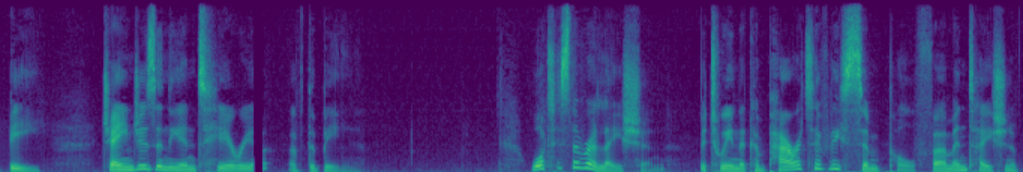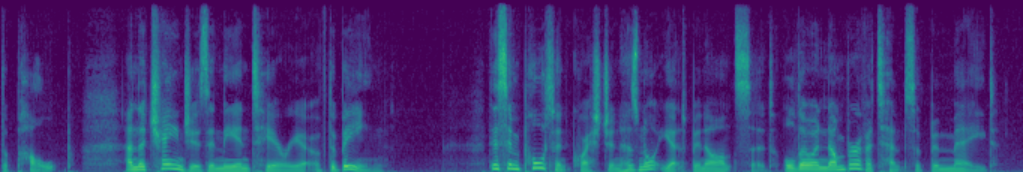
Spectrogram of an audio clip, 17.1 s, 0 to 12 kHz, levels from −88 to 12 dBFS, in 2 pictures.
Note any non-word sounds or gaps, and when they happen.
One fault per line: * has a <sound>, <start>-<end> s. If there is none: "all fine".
* has a dropout, 2.1-2.2 s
